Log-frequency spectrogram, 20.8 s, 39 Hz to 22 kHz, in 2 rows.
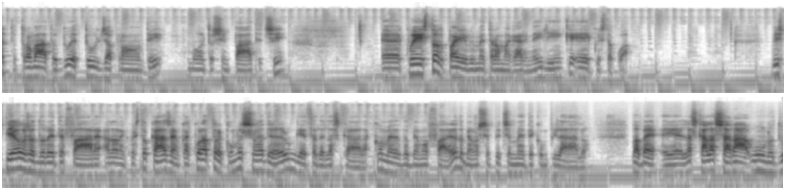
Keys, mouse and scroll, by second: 1.5 click, 2.8 click, 3.9 click, 6.5 click, 10.0 click, 10.8 click, 17.9 click.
